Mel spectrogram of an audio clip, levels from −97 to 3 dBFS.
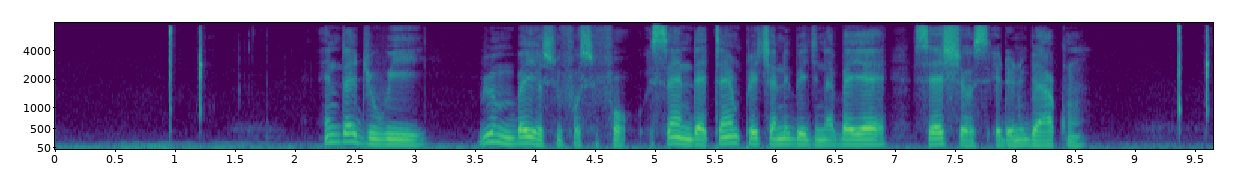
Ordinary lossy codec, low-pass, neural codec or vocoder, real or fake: MP3, 64 kbps; 7.2 kHz; none; real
